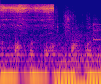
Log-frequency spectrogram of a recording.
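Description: A high hiss that cuts off suddenly about a second in, over steady background music.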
